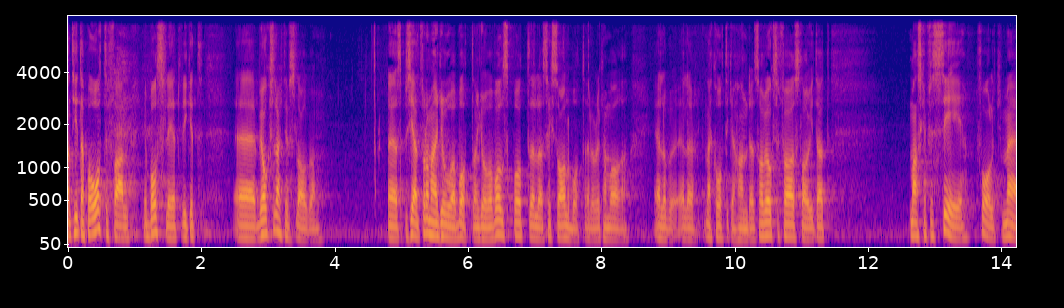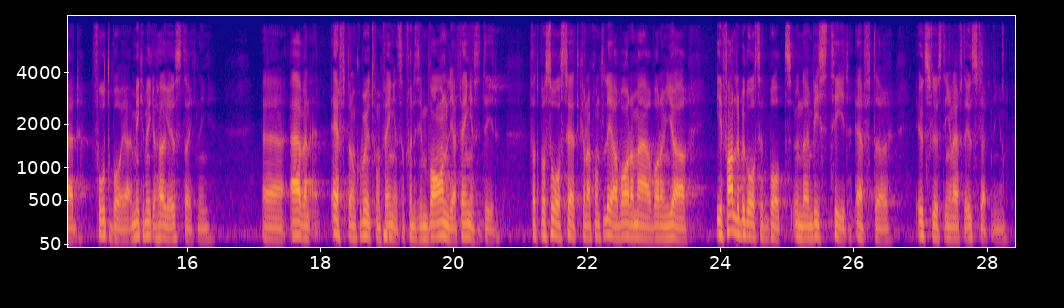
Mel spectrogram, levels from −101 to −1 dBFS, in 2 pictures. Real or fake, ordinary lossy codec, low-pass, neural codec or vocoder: real; none; 7.2 kHz; none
